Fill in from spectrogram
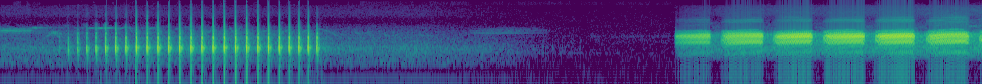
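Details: Woodpecker drumming as a fast, sharp roll of knocks that swells in loudness for about two seconds, followed after a pause by a harsh, rasping call repeated steadily about three times a second.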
